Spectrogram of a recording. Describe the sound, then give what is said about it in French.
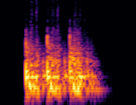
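Three firm knocks on a wooden door in an even rhythm, loud, with a short resonant decay after the last one and no voices. “on frappa à nouveau à la porte.”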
